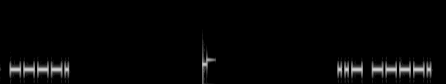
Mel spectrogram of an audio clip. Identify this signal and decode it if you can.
Morse code, heard as a keyed tone, about 34 wpm, 700 Hz. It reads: 9 U9
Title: Single-Letter Single-Number 35wpm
